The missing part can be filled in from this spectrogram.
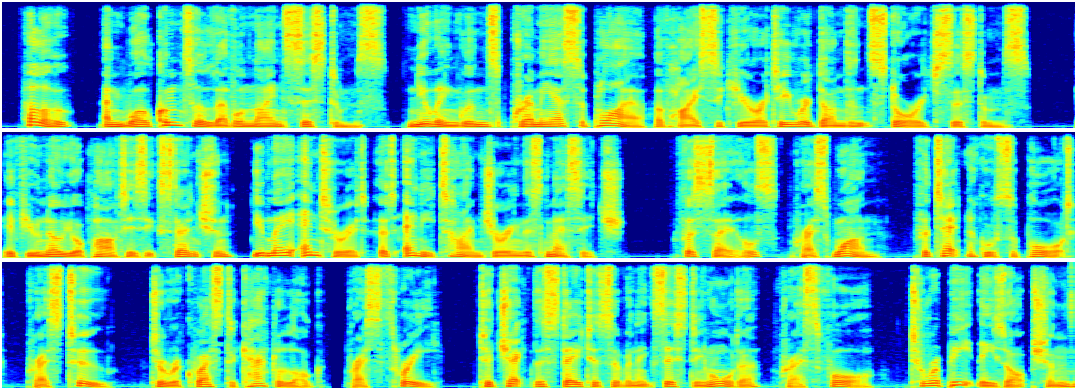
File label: IVR MOH; Telephony; Corporate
